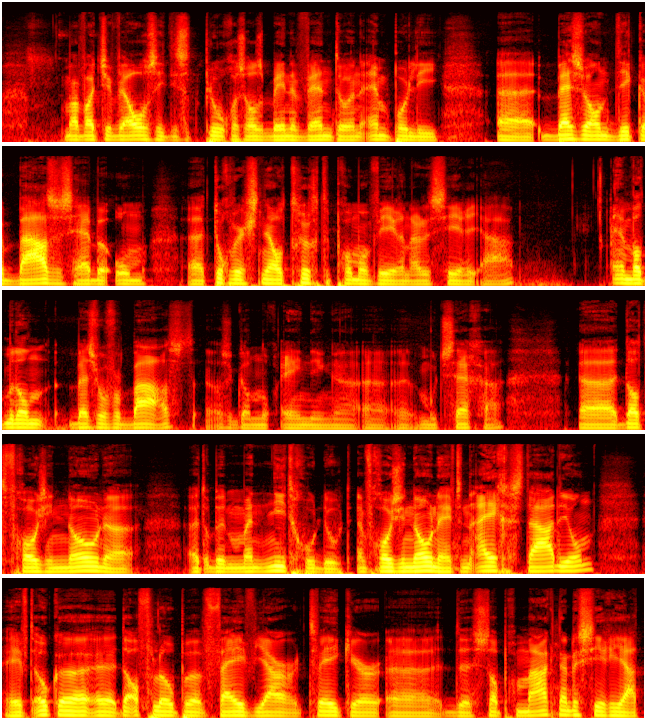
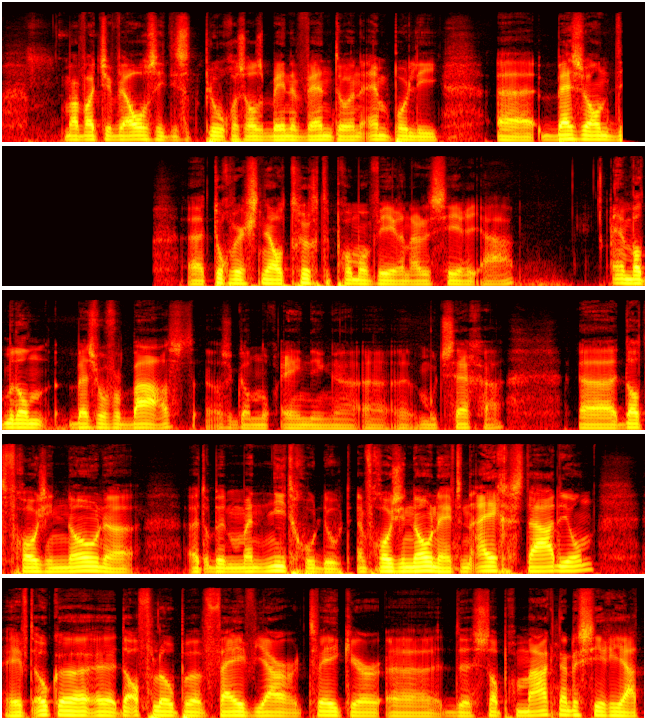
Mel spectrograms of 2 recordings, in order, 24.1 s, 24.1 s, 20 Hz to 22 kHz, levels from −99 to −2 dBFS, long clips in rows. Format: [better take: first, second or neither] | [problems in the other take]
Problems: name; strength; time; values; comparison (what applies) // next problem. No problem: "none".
first | audio cutting out; at 4.5 s for 1.5 s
